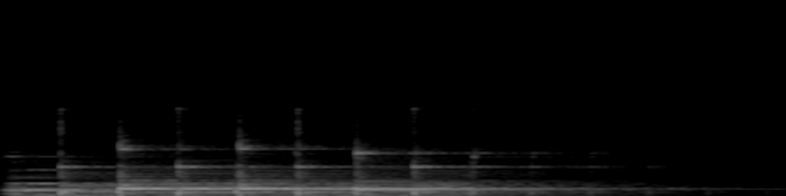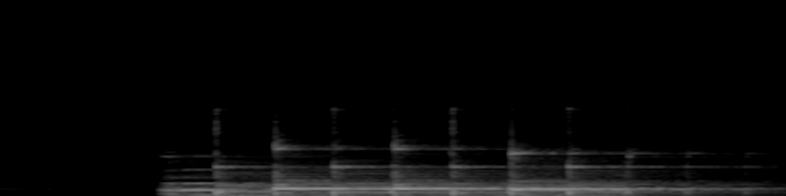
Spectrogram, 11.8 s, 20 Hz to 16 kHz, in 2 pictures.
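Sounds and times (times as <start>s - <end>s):
136 BPM C sharp minor bells melody loop: 0.0s - 4.0s, 7.2s - 11.1s.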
